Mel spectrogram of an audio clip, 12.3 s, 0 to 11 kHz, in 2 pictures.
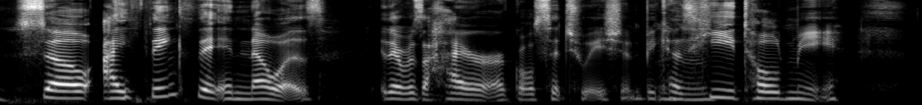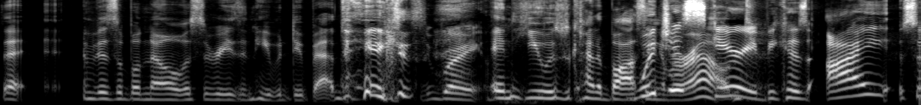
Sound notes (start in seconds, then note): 8.4 laughs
